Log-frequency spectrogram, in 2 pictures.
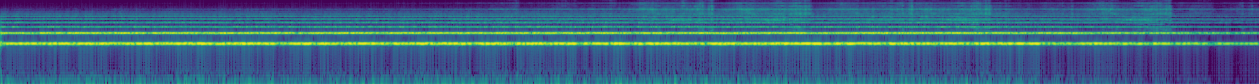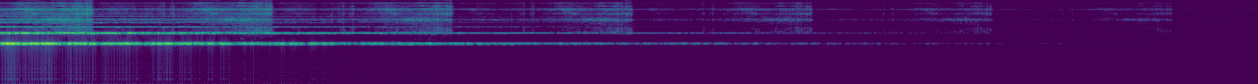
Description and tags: A very dark and brooding multi-sampled synth pad. Evolving and spacey. Each file is named with the root note you should use in a sampler.
synth, multisample, granular, multi-sample, ambient, dark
